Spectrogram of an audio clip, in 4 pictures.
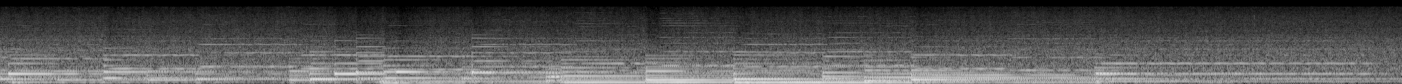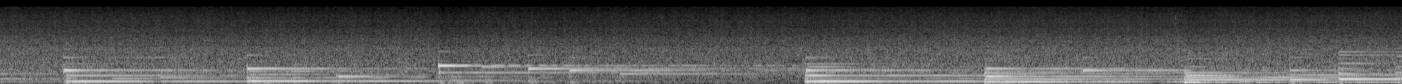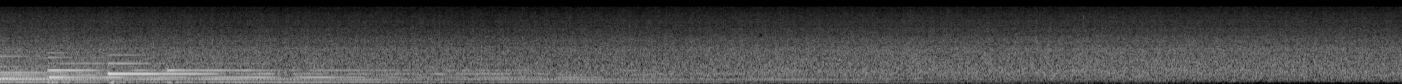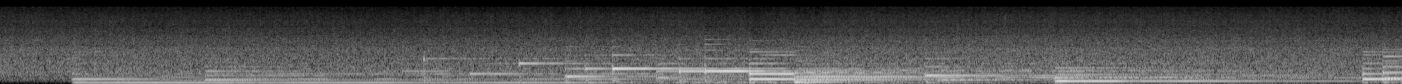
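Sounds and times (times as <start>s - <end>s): gentle piano music: 0.0s - 38.0s, 42.7s - 56.0s
waterfall rushing: 0.0s - 56.0s.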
